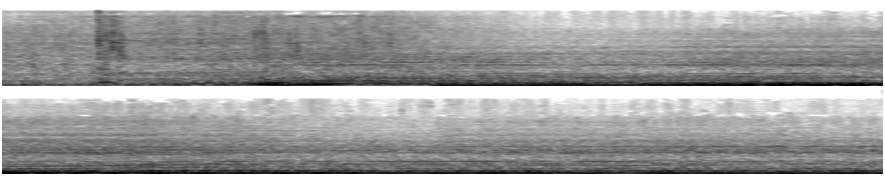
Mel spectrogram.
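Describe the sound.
A car reverses and then drives off at night. A steady low engine rumble and road noise swell early and then hold at a fairly even level, with no voices.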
